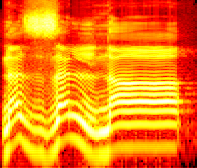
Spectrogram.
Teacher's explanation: زا کو سختی سے نہیں پڑھیں گے، سیٹی سے پڑھیں گے. اور زا کو لام سے ملائیں گے، لام کو ہلائیں گے نہیں.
